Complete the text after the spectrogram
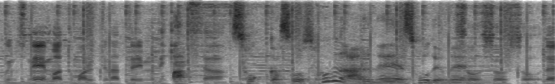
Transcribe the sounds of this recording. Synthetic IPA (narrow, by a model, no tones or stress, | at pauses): kɯ̃nsnemaːt̪o̞maɾɯ̟t̪ːe̞nat̪ːaɾʲimod̪e̞kʲiḁsaso̞kːaso̞ːso̥koɡɯna̰ɾɯ̟ne̞so̞ːd̪ajo̞̰neoːsoːso̰ːd̪a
